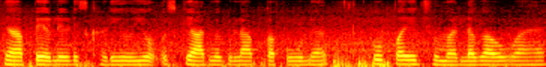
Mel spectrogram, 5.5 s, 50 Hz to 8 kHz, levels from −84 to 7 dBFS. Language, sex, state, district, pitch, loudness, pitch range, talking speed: Hindi, female, Haryana, Rohtak, 170 Hz, -18 LUFS, 165-170 Hz, 210 wpm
